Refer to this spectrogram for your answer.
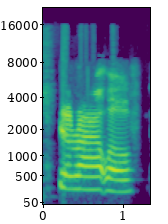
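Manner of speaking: put-on Yorkshire accent. Talking about picking up accents, the speaker tries a Yorkshire accent. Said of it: "Is that your Yorkshire accent?".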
